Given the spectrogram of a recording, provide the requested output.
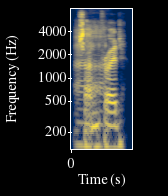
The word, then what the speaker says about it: Schadenfreude: The Schadenfreude, did I pronounce that correct? Yeah, Schadenfreude.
